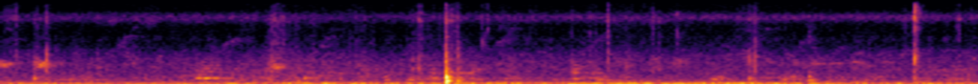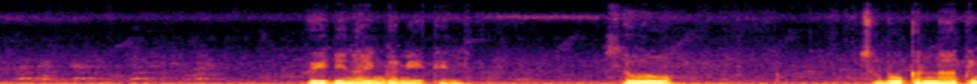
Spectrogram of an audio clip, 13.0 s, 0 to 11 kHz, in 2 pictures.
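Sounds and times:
chickens clucking: 0:00.0 - 0:08.0.

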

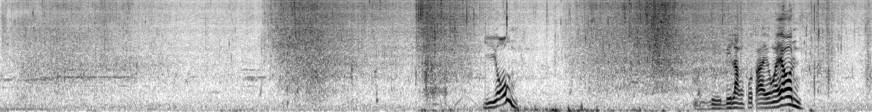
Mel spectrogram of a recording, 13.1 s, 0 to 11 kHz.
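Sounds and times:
small waves washing at shore: 0:00.0 - 0:13.0
cast net splashing into water: 0:06.2 - 0:07.2.

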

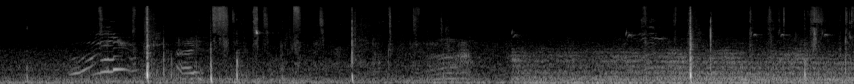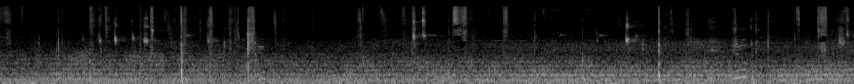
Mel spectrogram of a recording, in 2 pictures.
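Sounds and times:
shoes scuffing on court: 0:06.4 - 0:17.0
tennis racket hitting ball: 0:06.7 - 0:11.3.

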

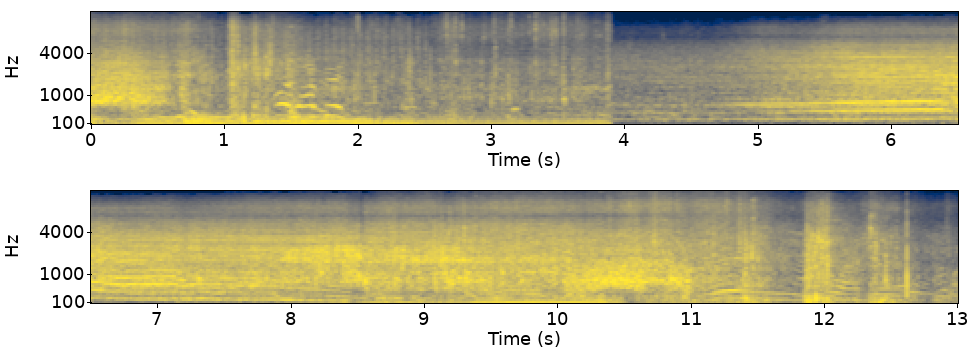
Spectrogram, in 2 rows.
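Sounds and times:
rally car engine revving: 0:00.0 - 0:12.7
tyre noise rushing: 0:06.2 - 0:13.0.

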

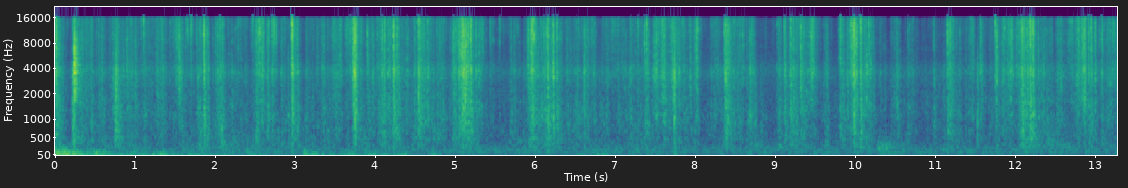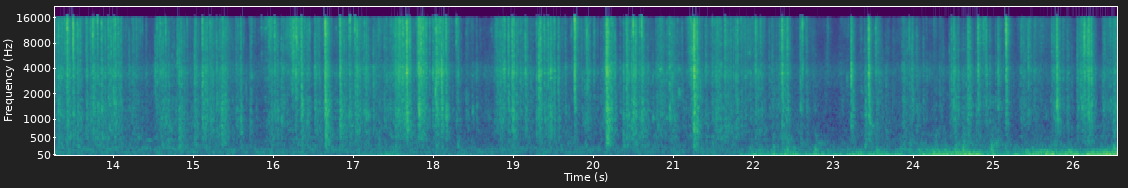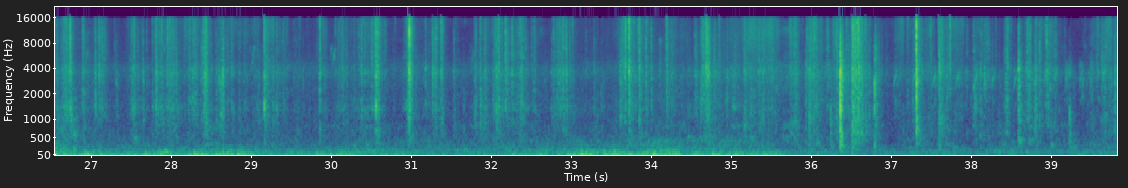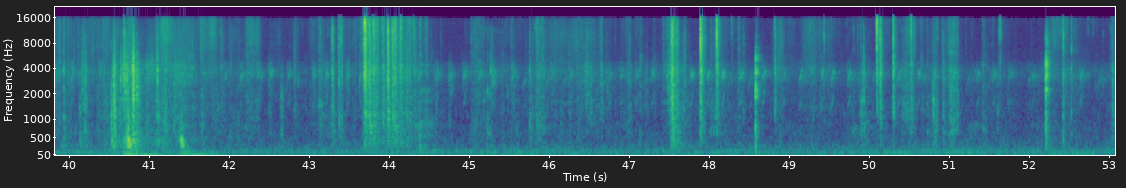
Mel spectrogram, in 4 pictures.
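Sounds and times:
bamboo snaps: 0:00.0 - 0:06.7, 0:52.2 - 0:52.6
bamboo strips clicking and rustling: 0:00.0 - 0:53.0.

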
